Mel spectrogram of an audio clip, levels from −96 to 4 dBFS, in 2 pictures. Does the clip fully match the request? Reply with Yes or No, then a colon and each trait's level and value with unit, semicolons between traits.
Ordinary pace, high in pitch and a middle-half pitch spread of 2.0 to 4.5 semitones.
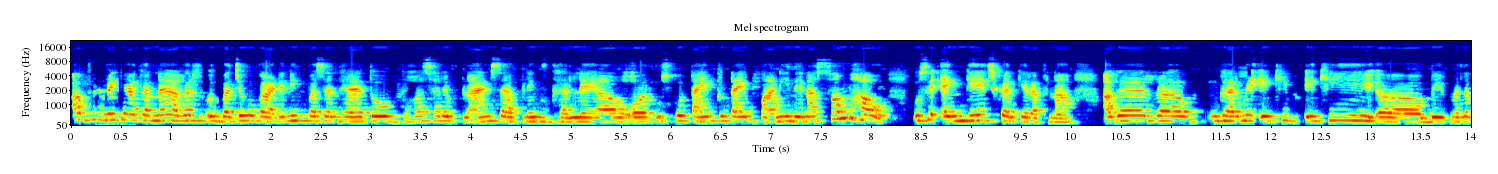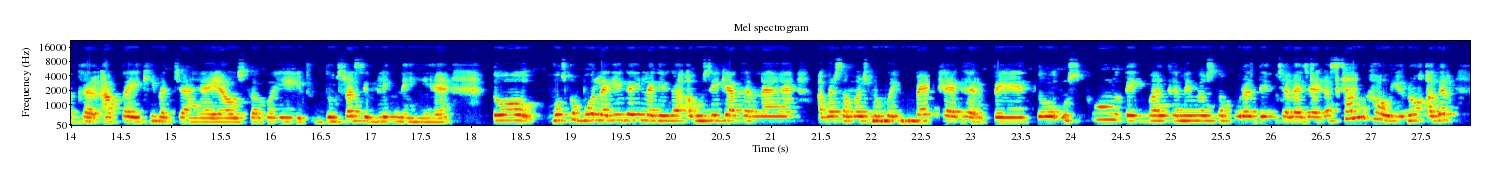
Yes: average, 180 wpm; high, 225 Hz; average, 3.0 semitones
